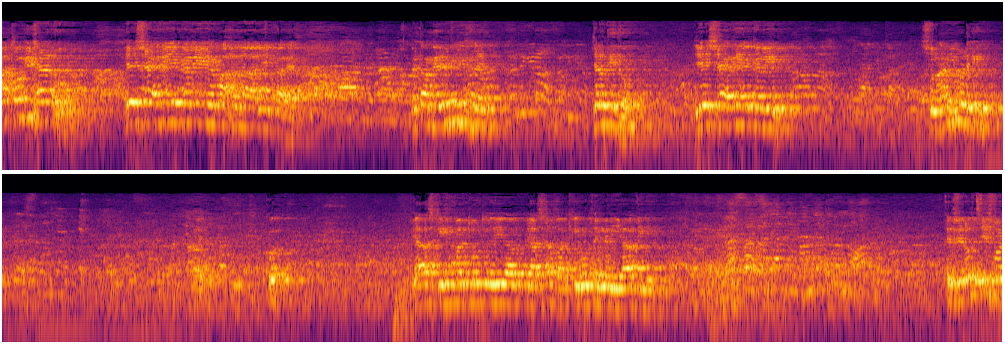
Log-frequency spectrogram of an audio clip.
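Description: A man speaks with passion into a microphone, heard through a loudspeaker in an echoing hall.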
